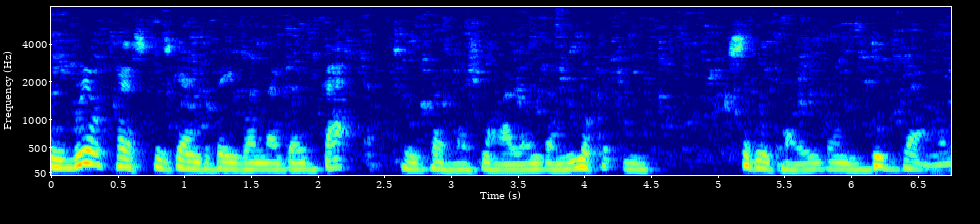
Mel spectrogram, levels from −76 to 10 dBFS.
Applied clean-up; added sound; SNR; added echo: classical method WPE with log-MMSE.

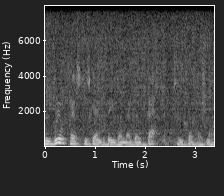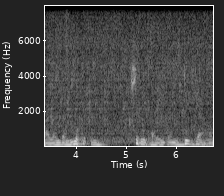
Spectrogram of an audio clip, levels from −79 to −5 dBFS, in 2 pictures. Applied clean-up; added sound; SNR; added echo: none; Bathtub (filling or washing); 12 dB; reverberation time 0.5 s.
